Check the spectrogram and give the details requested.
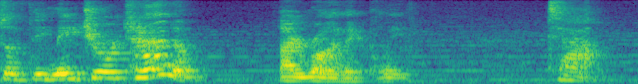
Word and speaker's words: Tau: Tau, T, or number, or, oh, by the way, it could be pronounced Tav as well.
